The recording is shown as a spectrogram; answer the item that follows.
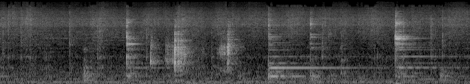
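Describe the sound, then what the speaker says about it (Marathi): Curry leaves hit hot oil in a tempering for buttermilk kadhi, giving a close, continuous sizzle punctuated by several crisp spatters and pops, with faint stirring underneath and no talking. "लास्टला मी कढीपत्ता घालते."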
